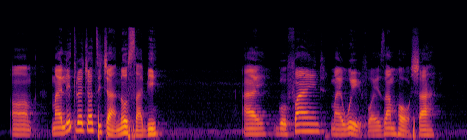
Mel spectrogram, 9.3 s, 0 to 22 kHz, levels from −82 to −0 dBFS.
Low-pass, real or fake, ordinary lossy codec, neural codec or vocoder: 10.8 kHz; real; MP3, 64 kbps; none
